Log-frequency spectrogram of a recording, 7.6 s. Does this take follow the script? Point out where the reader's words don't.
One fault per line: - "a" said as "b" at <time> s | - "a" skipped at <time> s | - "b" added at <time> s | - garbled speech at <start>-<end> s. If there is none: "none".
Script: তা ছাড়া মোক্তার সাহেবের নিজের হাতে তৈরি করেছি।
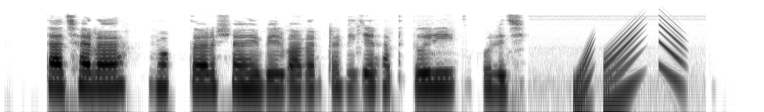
- "বাগানটা" added at 2.8 s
